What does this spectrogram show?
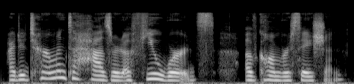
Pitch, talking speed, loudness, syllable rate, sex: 215 Hz, 150 wpm, -16 LUFS, 5.3 syllables/s, female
